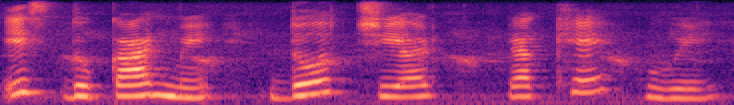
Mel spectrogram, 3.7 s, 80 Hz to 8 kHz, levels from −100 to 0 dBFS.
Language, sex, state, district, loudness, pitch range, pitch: Hindi, female, West Bengal, Alipurduar, -19 LUFS, 245-295 Hz, 260 Hz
